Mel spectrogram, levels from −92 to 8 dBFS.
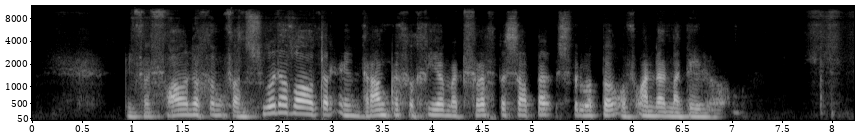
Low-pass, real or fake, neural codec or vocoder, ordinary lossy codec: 10.8 kHz; fake; codec, 44.1 kHz, 1.7 kbps, Pupu-Codec; Opus, 32 kbps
